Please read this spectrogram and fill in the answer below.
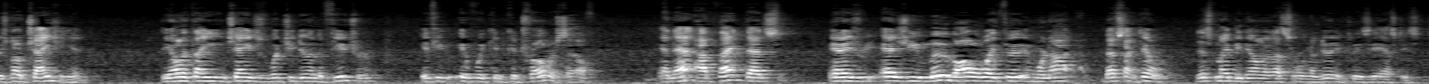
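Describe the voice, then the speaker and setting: Spoken at a fairly quick pace with long, frequent pauses and fairly even intonation, the voice carries audible room echo over noticeable background noise. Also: man, fairly high pitch for a man. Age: 70s. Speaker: Sunday school teacher. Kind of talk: Bible class teaching. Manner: halting.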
